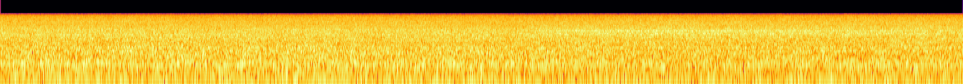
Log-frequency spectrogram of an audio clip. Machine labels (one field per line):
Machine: fan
